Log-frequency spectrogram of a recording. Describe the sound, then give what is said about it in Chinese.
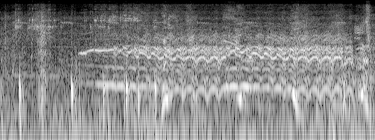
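A tired horse that can barely keep running lets out a long, high, quavering whinny that wavers up and down for about three seconds, with a few sharp hoof clops at the start and no voices. “警察，马快跑不动了，咋办？ 骑马上山，往山里钻。”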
